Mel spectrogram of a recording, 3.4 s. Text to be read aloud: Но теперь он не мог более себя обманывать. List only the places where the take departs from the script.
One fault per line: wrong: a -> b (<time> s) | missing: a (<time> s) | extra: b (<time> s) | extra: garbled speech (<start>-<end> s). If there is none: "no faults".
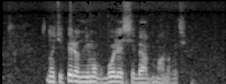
no faults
